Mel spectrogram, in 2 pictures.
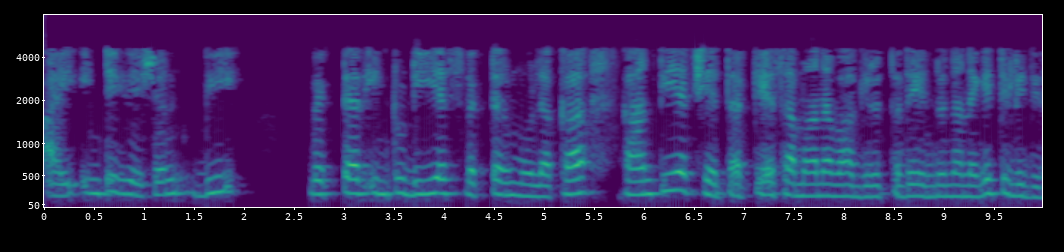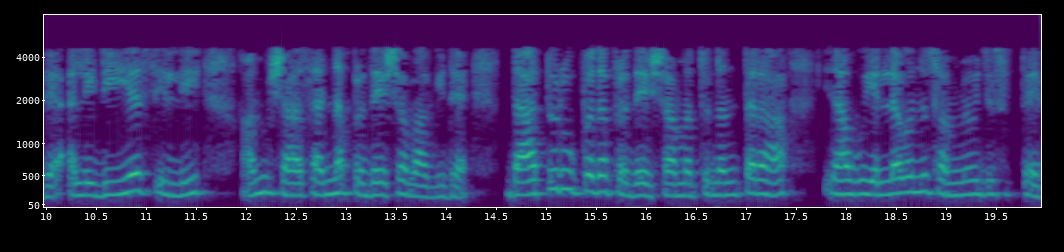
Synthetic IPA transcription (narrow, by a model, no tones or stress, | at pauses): ɐjiɳʈiɡɾeːʂɐnbi | ʋek̚ʈɐɾiɳʈuɖiːesʋek̚ʈɐɾmuːlɐkɐkaːnt̪ijɐkʂɛːt̪ɾɐkːe̞sɐmaːnɐʋaːɡiɾut̪ːɐd̪e̞ːnd̪unɐnɐɡe̞t̪iɭid̪id̪eʔɐlːiɖiːesilːi | ɐ̰mʃɐsɐɳːɐpɾɐd̪ɛːʃɐʋaːɡid̪e̞ | d̪aːt̪uɾuːpɐd̪ɐpɾɐd̪ɛːʃɐmɐt̪ːunɐnt̪ɐɾɐ | naːʋuɛlːɐʋɐnːusɐmjo̞ːd͡ʒisut̪ːeː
